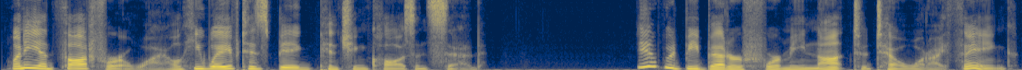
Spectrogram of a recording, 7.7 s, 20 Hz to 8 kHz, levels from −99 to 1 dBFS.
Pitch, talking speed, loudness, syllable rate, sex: 175 Hz, 210 wpm, -18 LUFS, 4.8 syllables/s, female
